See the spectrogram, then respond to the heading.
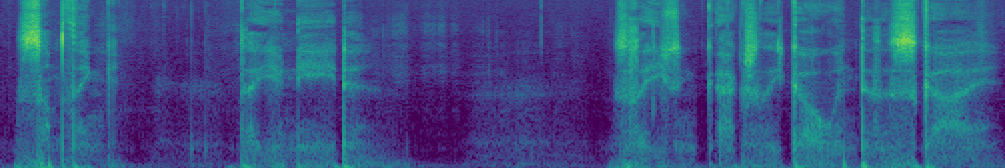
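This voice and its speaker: A person whispering softly and breathily in an ASMR style, musing unhurriedly in unscripted commentary. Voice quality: soft breathy whisper, unvoiced. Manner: unhurried, musing, tentative recall. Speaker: ASMR video host. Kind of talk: ASMR, unscripted whispered commentary while browsing a game guide book.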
